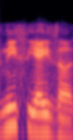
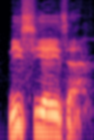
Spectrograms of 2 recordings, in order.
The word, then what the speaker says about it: Nicieza: And it's Nicieza is how he told me how to pronounce it. I learned how to pronounce it 30 years ago, and I keep forgetting. Nicieza.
